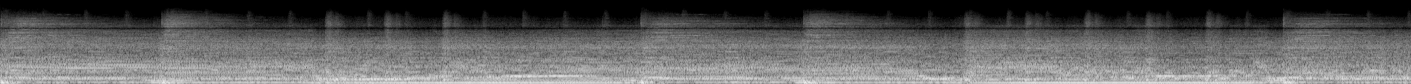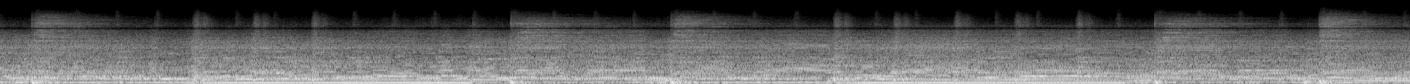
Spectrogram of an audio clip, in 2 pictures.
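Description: Live rock band playing, with distorted electric guitars, bass and a drum kit, and cymbal crashes every couple of seconds.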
